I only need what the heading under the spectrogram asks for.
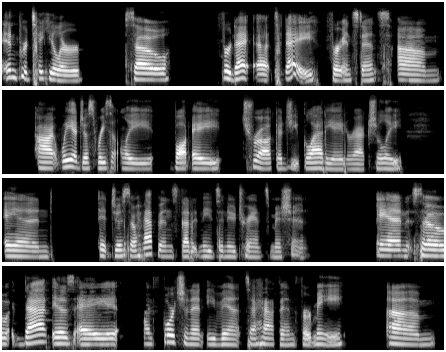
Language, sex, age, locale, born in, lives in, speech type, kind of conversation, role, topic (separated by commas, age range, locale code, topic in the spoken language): English, female, 35-39, en-US, United States, United States, conversation, unstructured, none, How do hobbies help you relax after a stressful day?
